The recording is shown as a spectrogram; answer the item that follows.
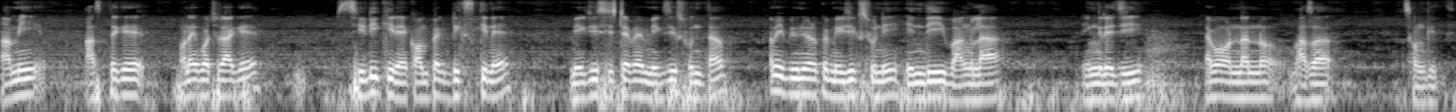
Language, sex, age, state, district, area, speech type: Bengali, male, 45-60, West Bengal, Paschim Bardhaman, urban, spontaneous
